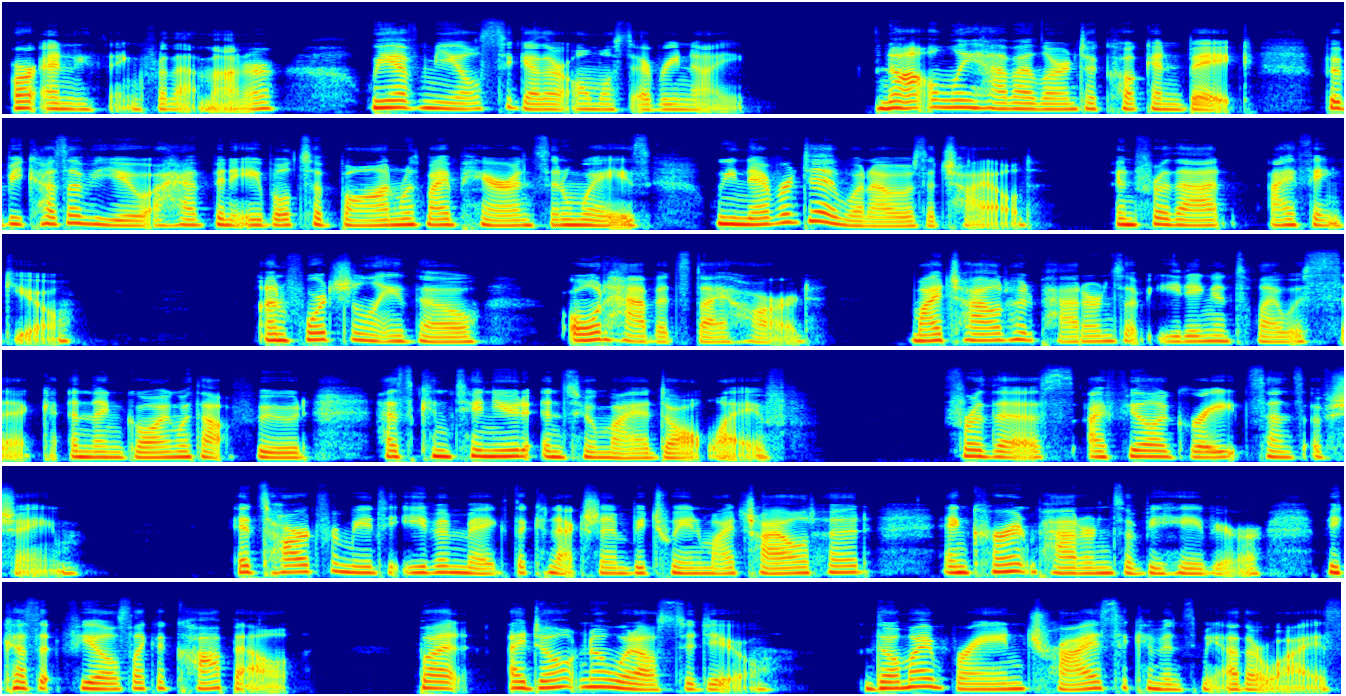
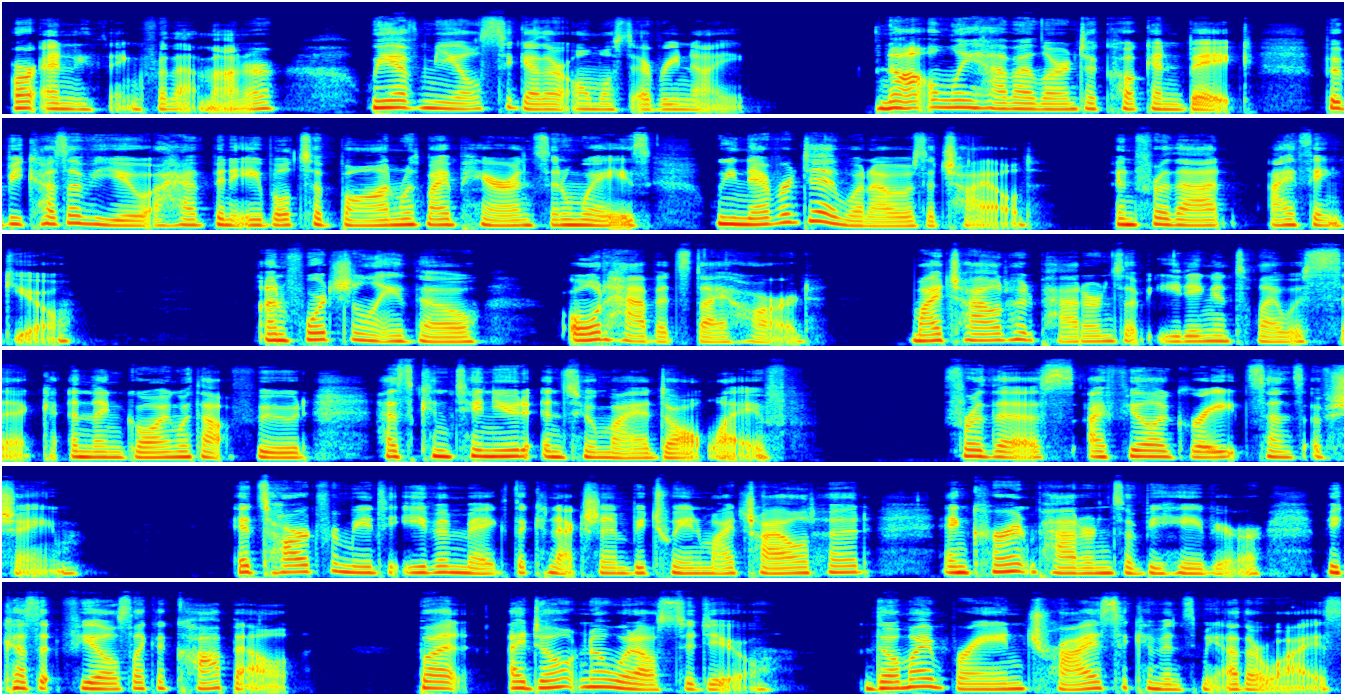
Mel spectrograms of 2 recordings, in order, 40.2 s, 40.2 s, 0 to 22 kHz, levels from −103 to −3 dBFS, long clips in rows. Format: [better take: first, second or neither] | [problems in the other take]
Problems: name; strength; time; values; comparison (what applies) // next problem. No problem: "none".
second | muffled; slightly; fading above 2.5 kHz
